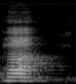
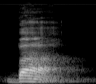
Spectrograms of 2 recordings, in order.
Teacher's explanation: So there is really no difference between pa and ba. The only difference is that if you produce a pa, there are no vibrations. And you can't, if you just put your palm on your head, you can actually feel no vibrations. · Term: voiceless sounds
